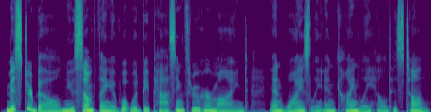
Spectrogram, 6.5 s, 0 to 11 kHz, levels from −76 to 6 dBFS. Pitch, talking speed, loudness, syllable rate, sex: 210 Hz, 175 wpm, -21 LUFS, 4.4 syllables/s, female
